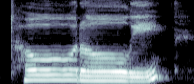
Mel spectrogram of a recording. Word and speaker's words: totally: This T is going to be a flap T, sounds a little more like a D. So we think about totally. So this A is the schwa sound, and then we end up with the li syllable at the end. First syllable stress.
